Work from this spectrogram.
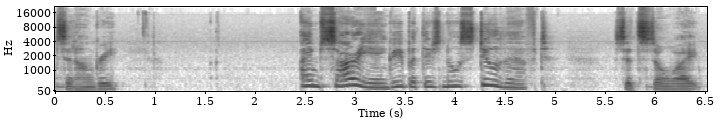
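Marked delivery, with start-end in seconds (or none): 2.5-4.9 high, sweet apologetic voice. A narrator's reading. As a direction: say it kindly, softening the news.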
